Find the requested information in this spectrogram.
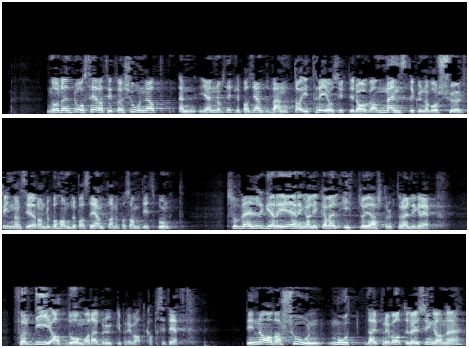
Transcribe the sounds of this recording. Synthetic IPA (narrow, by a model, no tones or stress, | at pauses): nɔɖɛnd̪oːseːɾɑt̪sɪt̪ʋɑʂuːnnəɑt̪ɛɪnjɛnːɔmsnɪt̪ːlɪpɑsɪɛnt̪ʋɛnt̪ɑɪt̪ʰɾeːɔsʏt̪ːɪd̪ɑːɡɑɾmɛnsd̪ɛkʉnːəʋoːɾəʂøːlfɪnɑnsɪeːɾɑnd̪əɔbəɦɑnd̪ləpɑsɪɛnt̪ɑnəpɔsɑmːət̪ʰɪd̪spʊŋkt̪ | sɔʋɛlɡəɾɛjeːɾɪŋɑliːkɑʋɛlːɪt͡ʃːəɔjæːʂt̪ɾʉk̚t̪ʉɾɛlːəɡɾeːp | fɔɾd̪iːɑ̰t̪̚d̪oːmɔd̪æɪbɾʉːkəpʰɾɪʋɑ̰ːt̪kʰɑpɑ̥sɪt̪ʰeːt̪ | d̪̥ɪnːəɑʋæʂuːnmuːt̪d̪æɪpʰɾɪʋɑːt̪əlœʏsɪŋɡɑnə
